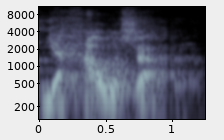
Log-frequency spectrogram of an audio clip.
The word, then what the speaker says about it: Yahawashai: Okay, Yeshua is a bastardized pronunciation of his name, right? It really comes from the Jewish man's Yiddish and just, being converted over years. In Hebrew, his name is Yahawashai, right?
